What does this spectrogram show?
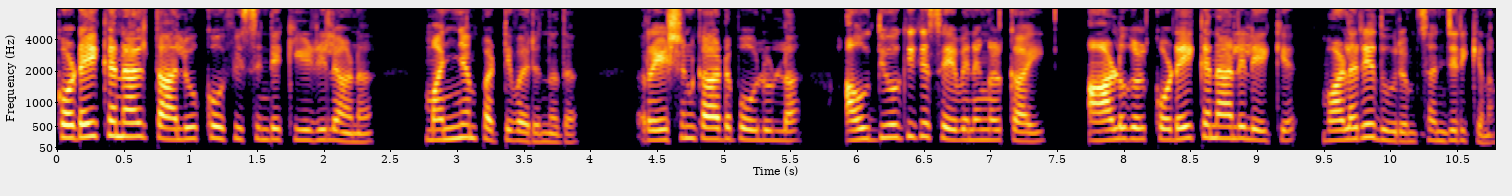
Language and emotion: Malayalam, neutral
